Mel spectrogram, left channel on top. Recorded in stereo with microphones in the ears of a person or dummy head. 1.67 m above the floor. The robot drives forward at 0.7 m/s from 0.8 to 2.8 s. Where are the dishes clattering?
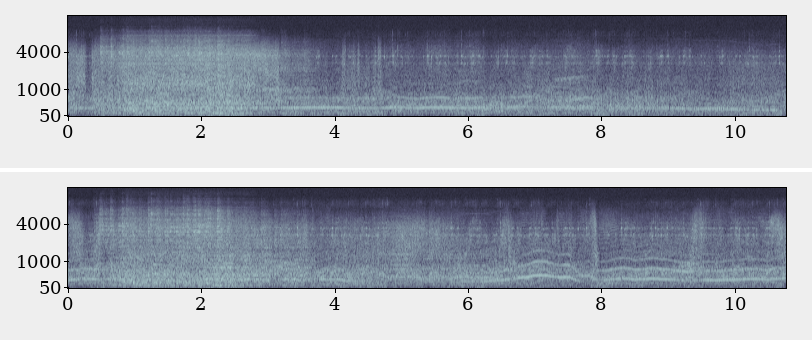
65° right (ahead or behind), 9.5 m; by 3.8 s 75° right (ahead or behind), 9 m.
